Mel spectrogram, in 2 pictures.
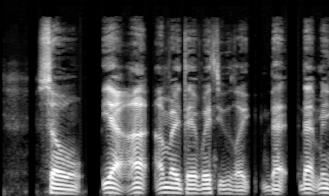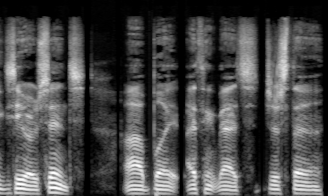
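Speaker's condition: Cerebral palsy; muscles needing relaxation

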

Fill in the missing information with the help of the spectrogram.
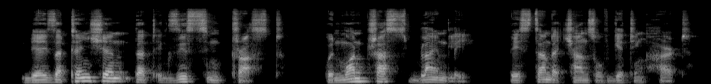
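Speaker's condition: No condition

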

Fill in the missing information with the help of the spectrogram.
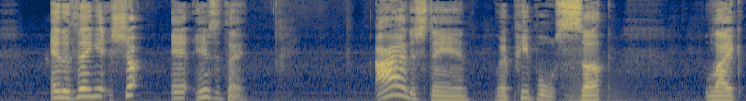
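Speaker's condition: No condition

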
